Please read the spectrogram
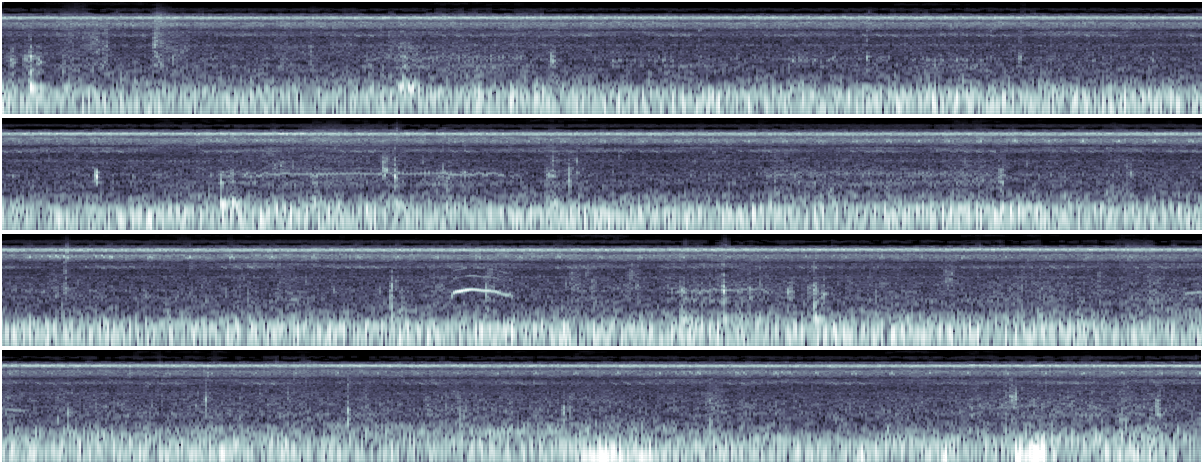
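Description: Steady, high-pitched chorus of insects droning without a break, with a few faint short chirps over it.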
